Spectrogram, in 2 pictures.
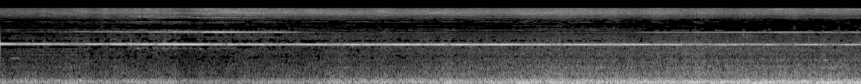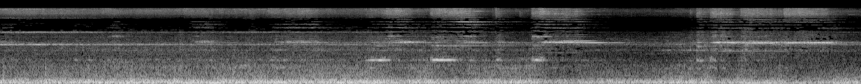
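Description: Freight train boxcars rolling past, a steady low rumble of steel wheels on rail under a sustained high-pitched wheel squeal as the cars swing through the turnout onto another main track. Near the end, as the last cars pass, the squeal breaks into shorter squeals at several pitches.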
